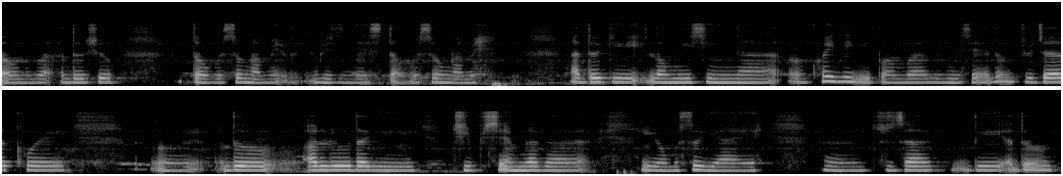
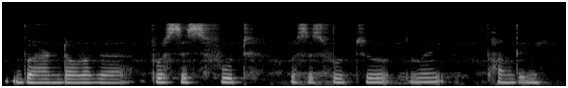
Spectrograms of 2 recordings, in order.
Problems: background sounds at intervals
